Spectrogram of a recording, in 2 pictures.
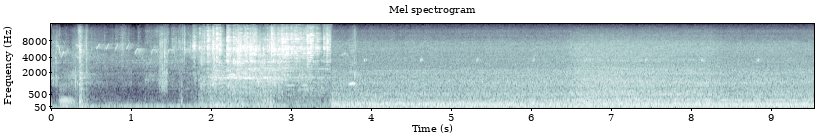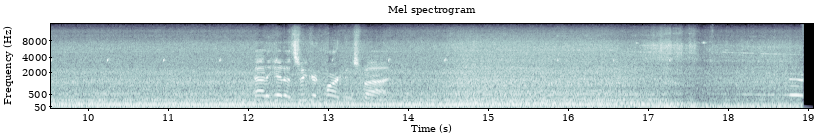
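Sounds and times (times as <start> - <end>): diesel truck engine running: 0.0 - 18.9
clattering and knocks: 1.4 - 3.6.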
